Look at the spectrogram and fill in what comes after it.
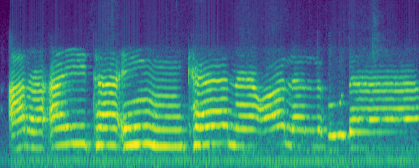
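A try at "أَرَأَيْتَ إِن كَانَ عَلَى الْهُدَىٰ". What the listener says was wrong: खाना नहीं, अरअयत इन कान अलल हुदा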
